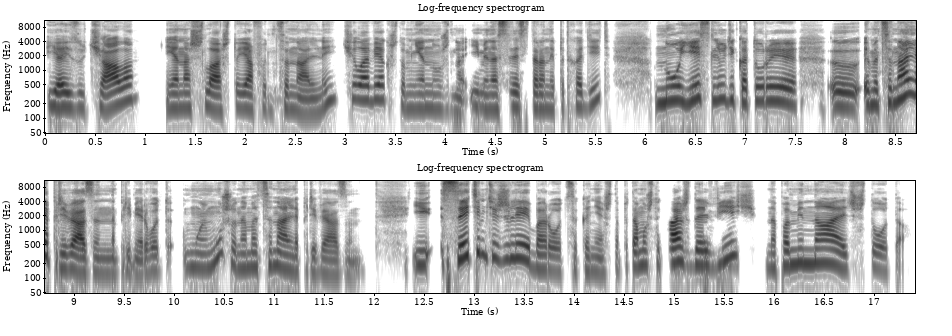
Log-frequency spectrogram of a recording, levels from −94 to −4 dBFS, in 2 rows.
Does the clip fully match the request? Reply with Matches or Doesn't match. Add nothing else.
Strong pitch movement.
Matches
